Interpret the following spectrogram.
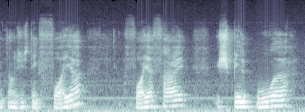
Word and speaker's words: Feuer: No alemão mais atual, seria como se fosse um A mais fraco. Então a gente tem Feuer, Feuerfrei, Spieluhr, Mutter.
